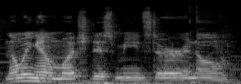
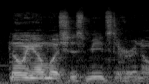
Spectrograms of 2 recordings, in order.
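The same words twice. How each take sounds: First: The ending sounds unfinished, as if continuing. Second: The ending sounds finished and closed. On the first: More is about to follow. The speaker calls it wrong. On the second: The thought is complete. The speaker calls it right.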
